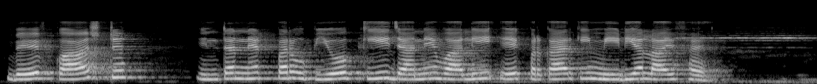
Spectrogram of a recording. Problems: echo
